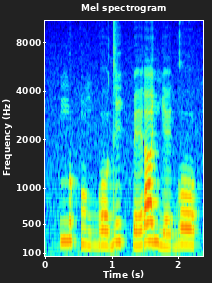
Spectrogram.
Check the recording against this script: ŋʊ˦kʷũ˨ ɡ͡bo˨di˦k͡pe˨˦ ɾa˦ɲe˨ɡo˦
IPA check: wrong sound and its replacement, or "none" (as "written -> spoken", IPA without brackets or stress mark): none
